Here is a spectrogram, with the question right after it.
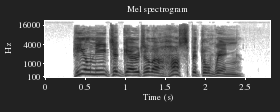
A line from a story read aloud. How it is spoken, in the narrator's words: Fudge was saying loudly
